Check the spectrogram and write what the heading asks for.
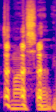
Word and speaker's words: Tommaso: Is that how you say it? Tommaso? – Yeah. Tommaso? Yeah. Tommaso. Yeah. – Yeah. Like that.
